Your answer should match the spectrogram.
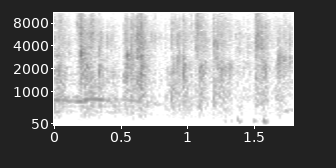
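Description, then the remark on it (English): A crowd applauds steadily to show appreciation, many hands clapping in a dense, continuous patter at an even loudness throughout, with no voices standing out. “And but I just wonder, without further ado, if we could just put our hands together and just show our appreciation.”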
